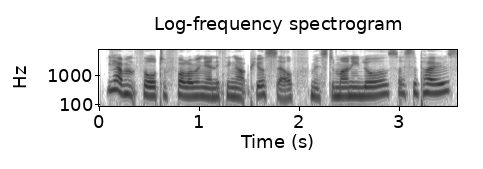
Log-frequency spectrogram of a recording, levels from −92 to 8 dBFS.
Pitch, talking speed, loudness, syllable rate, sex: 220 Hz, 200 wpm, -20 LUFS, 6.4 syllables/s, female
